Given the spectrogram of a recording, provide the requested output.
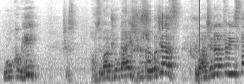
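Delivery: high, lilting Welsh woman's come-on; Welsh accent. Retold or imitated. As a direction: put on a high-pitched Welsh accent, calling out cheekily. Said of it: "I'll say it in accent".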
